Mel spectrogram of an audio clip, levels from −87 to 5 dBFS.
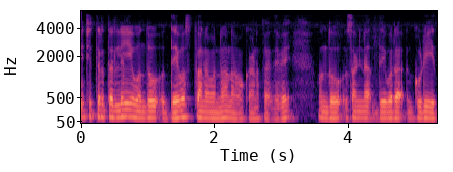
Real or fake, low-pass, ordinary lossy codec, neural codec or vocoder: real; 5.4 kHz; none; none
